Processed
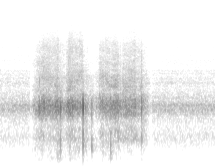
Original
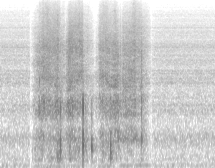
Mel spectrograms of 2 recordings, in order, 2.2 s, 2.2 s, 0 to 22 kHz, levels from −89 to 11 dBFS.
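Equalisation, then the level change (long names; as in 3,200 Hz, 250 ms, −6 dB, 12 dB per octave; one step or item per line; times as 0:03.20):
resonant band-pass 1,600 Hz, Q 5.2
+2.0 dB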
